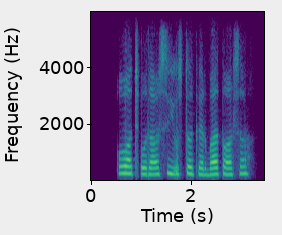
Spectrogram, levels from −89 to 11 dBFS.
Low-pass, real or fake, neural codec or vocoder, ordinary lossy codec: 5.4 kHz; fake; codec, 16 kHz, 0.8 kbps, ZipCodec; Opus, 32 kbps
